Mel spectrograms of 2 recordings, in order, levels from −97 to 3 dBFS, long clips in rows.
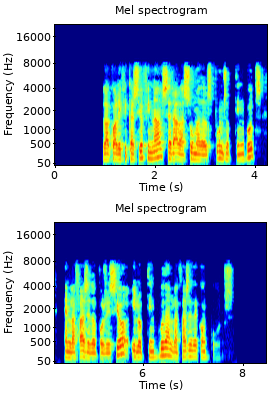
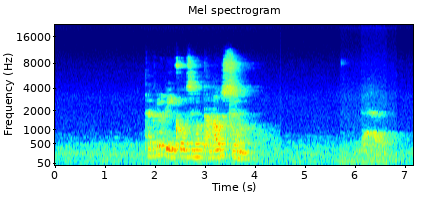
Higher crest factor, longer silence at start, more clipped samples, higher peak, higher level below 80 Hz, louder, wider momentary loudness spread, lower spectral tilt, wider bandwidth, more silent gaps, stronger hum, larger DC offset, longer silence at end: about the same, 18 dB vs 20 dB; first, 0.95 s vs 0.05 s; neither; first, -2 dBFS vs -14 dBFS; about the same, -62 dBFS vs -58 dBFS; first, -20 LUFS vs -29 LUFS; second, 10 LU vs 26 LU; about the same, -4 dB/octave vs -4 dB/octave; second, 8.4 kHz vs over 20 kHz; first, 4.34-4.41 s vs none; neither; neither; first, 0.7 s vs 0 s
